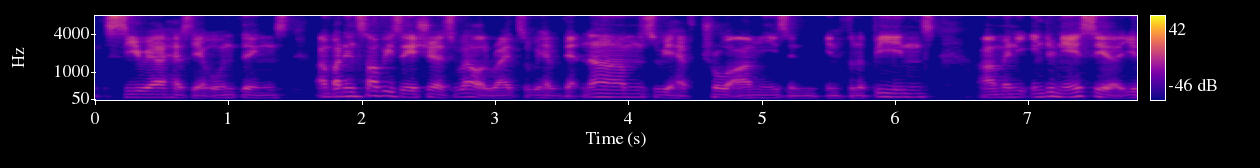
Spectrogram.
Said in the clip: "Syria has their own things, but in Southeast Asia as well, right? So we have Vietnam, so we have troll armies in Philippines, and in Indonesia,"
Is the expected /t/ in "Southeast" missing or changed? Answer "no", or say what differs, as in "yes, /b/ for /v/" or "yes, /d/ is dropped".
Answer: yes, /t/ is dropped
